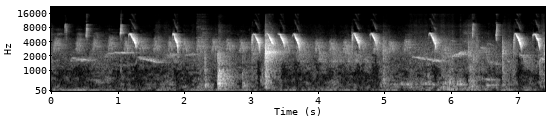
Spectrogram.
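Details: Javan tesia song made for training songbirds: high, sharp, downward-sweeping notes scattered through, with fainter lower slurred whistles between them.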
